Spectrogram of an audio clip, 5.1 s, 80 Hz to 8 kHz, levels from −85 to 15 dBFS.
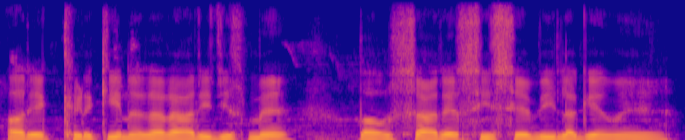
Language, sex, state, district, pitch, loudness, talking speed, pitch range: Hindi, male, Uttar Pradesh, Lucknow, 140 Hz, -16 LUFS, 175 wpm, 135-145 Hz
